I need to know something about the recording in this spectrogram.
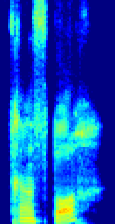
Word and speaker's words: transport: Hasta la R nomás, porque la T no se pronuncia. Y aquí la R, sí, la R francesa.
